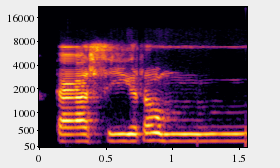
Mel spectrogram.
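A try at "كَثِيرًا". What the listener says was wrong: kasirom sinya panjang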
